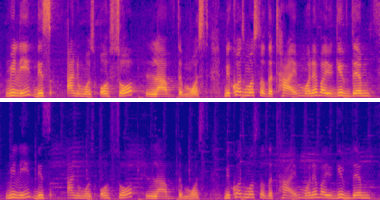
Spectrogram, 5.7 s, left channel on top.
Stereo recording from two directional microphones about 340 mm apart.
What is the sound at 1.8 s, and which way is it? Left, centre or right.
A woman's voice, centre.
